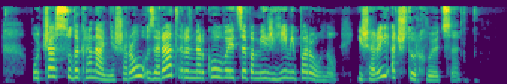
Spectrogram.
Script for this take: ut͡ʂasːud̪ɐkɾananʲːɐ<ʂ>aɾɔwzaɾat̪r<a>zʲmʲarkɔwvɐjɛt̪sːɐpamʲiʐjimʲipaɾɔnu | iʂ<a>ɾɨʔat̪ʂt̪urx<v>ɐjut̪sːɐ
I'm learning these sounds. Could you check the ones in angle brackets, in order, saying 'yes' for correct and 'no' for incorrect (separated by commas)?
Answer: yes, no, yes, yes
